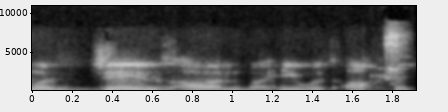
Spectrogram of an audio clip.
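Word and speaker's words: JamesOn: His name is spelled capital J A M E S capital O N. It's James On.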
